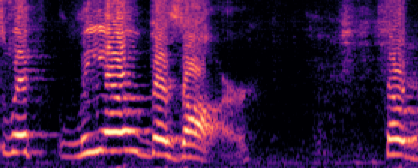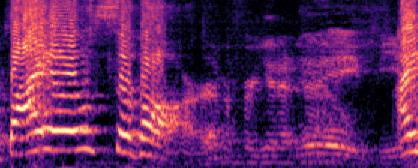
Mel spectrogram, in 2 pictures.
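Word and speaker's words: Biot–Savart: it's two French names so they have T's at the end but you don't say them sard law okay so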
